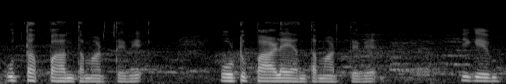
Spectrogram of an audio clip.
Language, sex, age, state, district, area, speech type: Kannada, female, 45-60, Karnataka, Dakshina Kannada, rural, spontaneous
